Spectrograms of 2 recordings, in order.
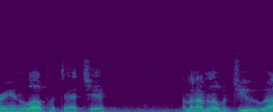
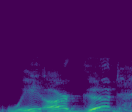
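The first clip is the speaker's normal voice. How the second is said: mock chipper; 8 semitones higher, 6 dB louder, much slower than usual. Answering his own sarcastic question.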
